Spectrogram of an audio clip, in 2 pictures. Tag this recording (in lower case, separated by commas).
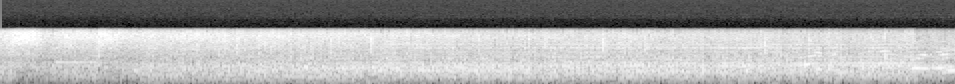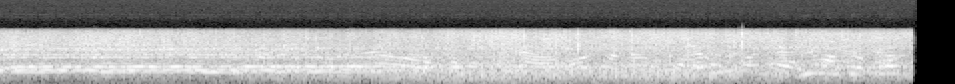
speech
